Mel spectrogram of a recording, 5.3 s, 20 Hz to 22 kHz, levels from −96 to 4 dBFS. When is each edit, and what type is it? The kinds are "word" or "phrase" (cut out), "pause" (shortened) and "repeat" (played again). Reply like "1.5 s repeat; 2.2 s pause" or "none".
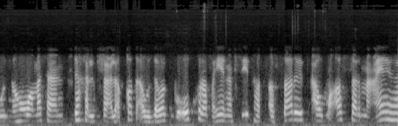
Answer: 0.9 s pause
